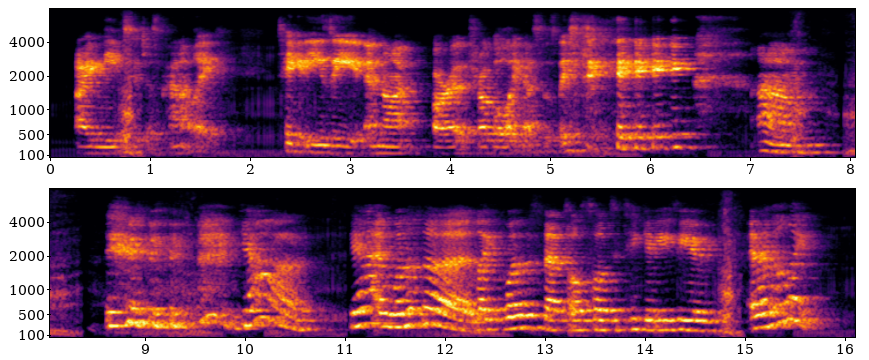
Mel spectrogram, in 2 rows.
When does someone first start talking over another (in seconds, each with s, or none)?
none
